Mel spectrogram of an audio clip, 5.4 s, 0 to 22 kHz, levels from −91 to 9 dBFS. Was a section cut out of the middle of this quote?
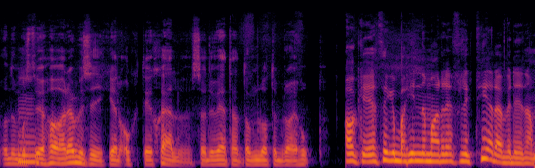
no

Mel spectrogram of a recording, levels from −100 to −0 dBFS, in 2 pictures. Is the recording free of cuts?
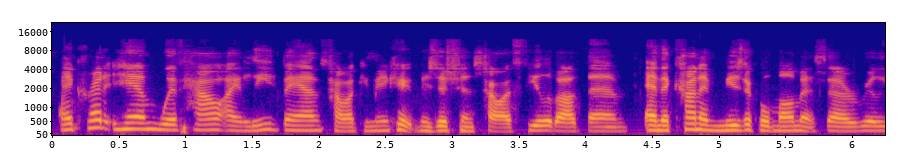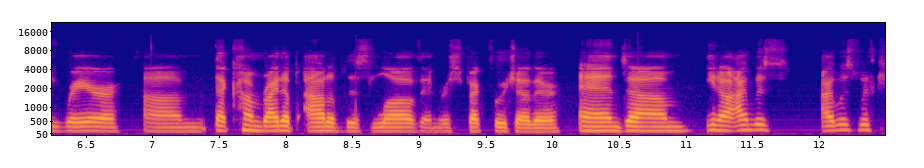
no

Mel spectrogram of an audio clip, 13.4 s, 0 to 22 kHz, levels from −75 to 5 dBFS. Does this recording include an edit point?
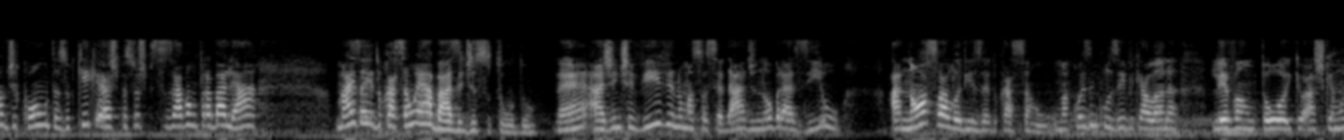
yes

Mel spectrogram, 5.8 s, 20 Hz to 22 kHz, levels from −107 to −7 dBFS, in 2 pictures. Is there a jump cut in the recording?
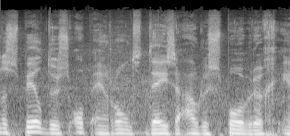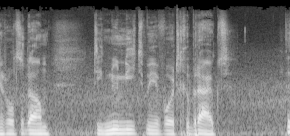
no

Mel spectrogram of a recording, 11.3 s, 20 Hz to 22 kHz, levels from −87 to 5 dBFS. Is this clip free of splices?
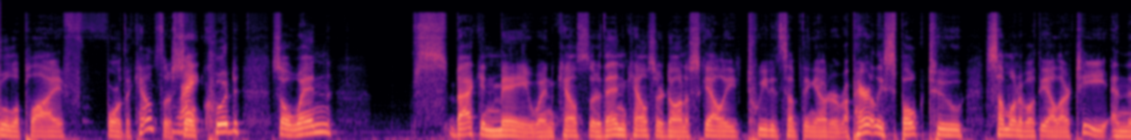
yes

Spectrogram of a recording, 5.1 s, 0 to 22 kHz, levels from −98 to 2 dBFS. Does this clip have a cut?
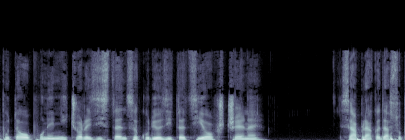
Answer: no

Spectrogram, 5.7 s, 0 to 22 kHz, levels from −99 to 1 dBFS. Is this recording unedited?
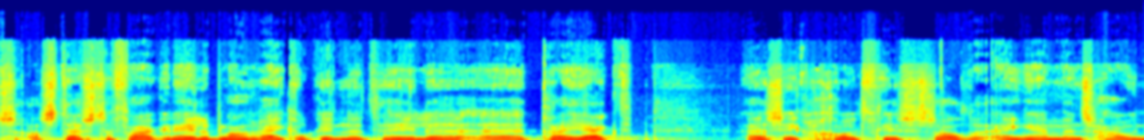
no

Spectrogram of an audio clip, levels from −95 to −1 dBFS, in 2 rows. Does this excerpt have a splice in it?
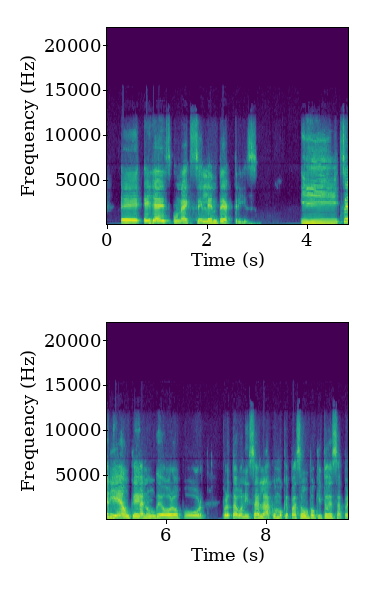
yes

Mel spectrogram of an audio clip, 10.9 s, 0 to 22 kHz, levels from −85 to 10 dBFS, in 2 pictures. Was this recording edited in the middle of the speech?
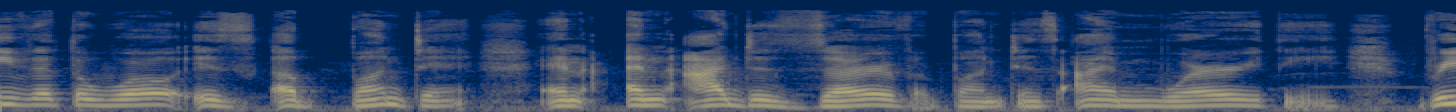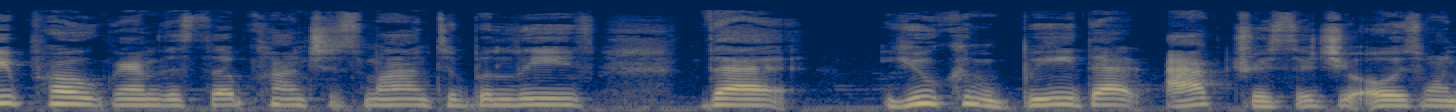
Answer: yes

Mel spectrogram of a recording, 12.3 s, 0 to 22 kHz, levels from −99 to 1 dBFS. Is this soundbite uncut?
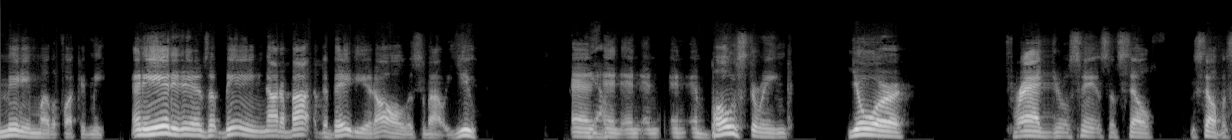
yes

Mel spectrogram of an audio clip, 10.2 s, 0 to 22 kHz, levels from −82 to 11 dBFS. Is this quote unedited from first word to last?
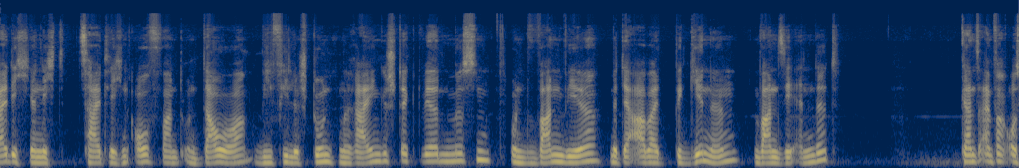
no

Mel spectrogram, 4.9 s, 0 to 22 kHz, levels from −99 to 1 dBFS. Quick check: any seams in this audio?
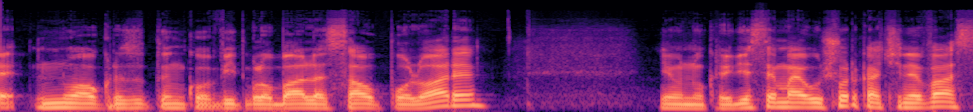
yes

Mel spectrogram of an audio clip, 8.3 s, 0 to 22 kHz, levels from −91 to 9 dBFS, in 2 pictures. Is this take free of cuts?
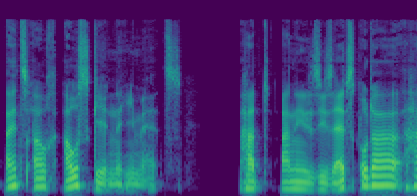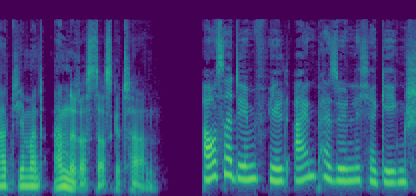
no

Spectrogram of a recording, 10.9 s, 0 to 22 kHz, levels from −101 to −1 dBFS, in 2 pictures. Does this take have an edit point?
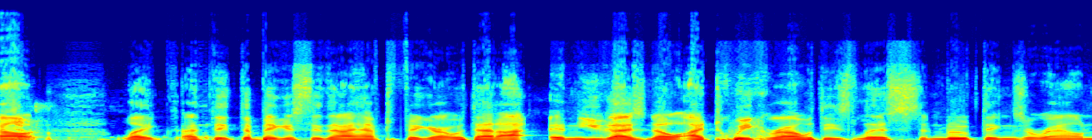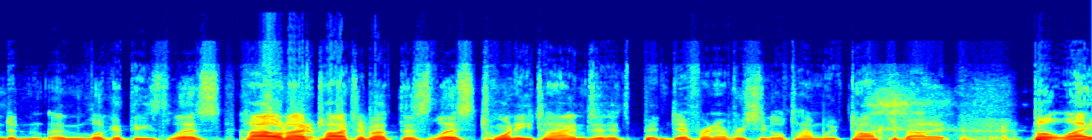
yes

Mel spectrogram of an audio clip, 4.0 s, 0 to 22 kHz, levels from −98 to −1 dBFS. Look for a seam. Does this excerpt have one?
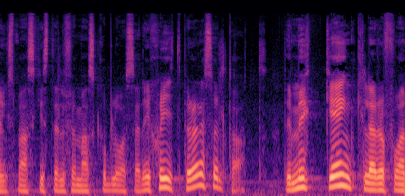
yes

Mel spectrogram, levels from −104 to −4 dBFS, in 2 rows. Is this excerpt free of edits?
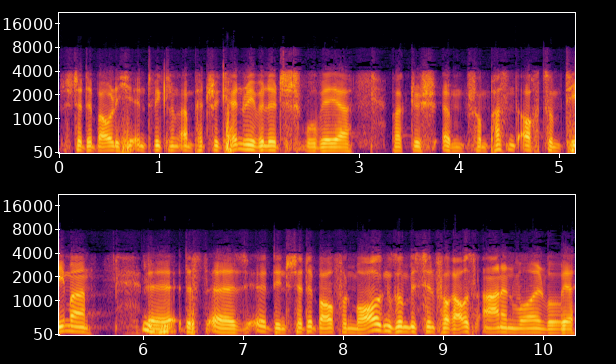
yes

